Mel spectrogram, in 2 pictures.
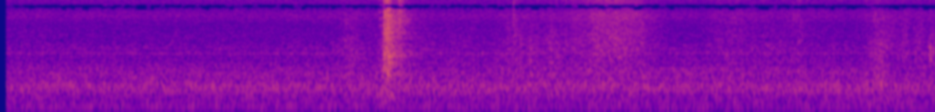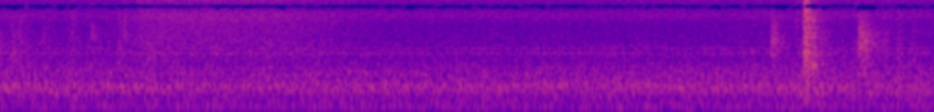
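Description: Vertical feed mixer running with a steady drone as feed is bagged from its discharge chute. Two sharp knocks stand out, one about four seconds in and one near the end.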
